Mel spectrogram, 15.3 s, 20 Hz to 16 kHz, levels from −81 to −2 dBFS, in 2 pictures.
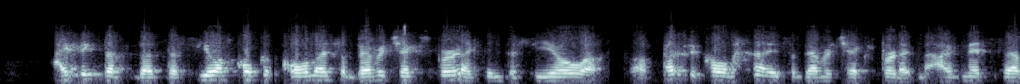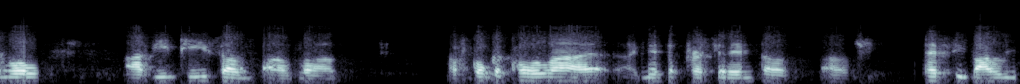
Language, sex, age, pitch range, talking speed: English, male, 50-69, 120-155 Hz, 160 wpm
